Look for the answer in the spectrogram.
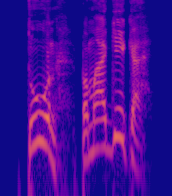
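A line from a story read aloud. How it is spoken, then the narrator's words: Shout, Frenchman. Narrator (Russian): крикнул француз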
